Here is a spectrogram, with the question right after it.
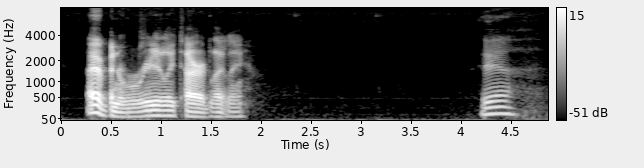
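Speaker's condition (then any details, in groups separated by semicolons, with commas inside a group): No condition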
